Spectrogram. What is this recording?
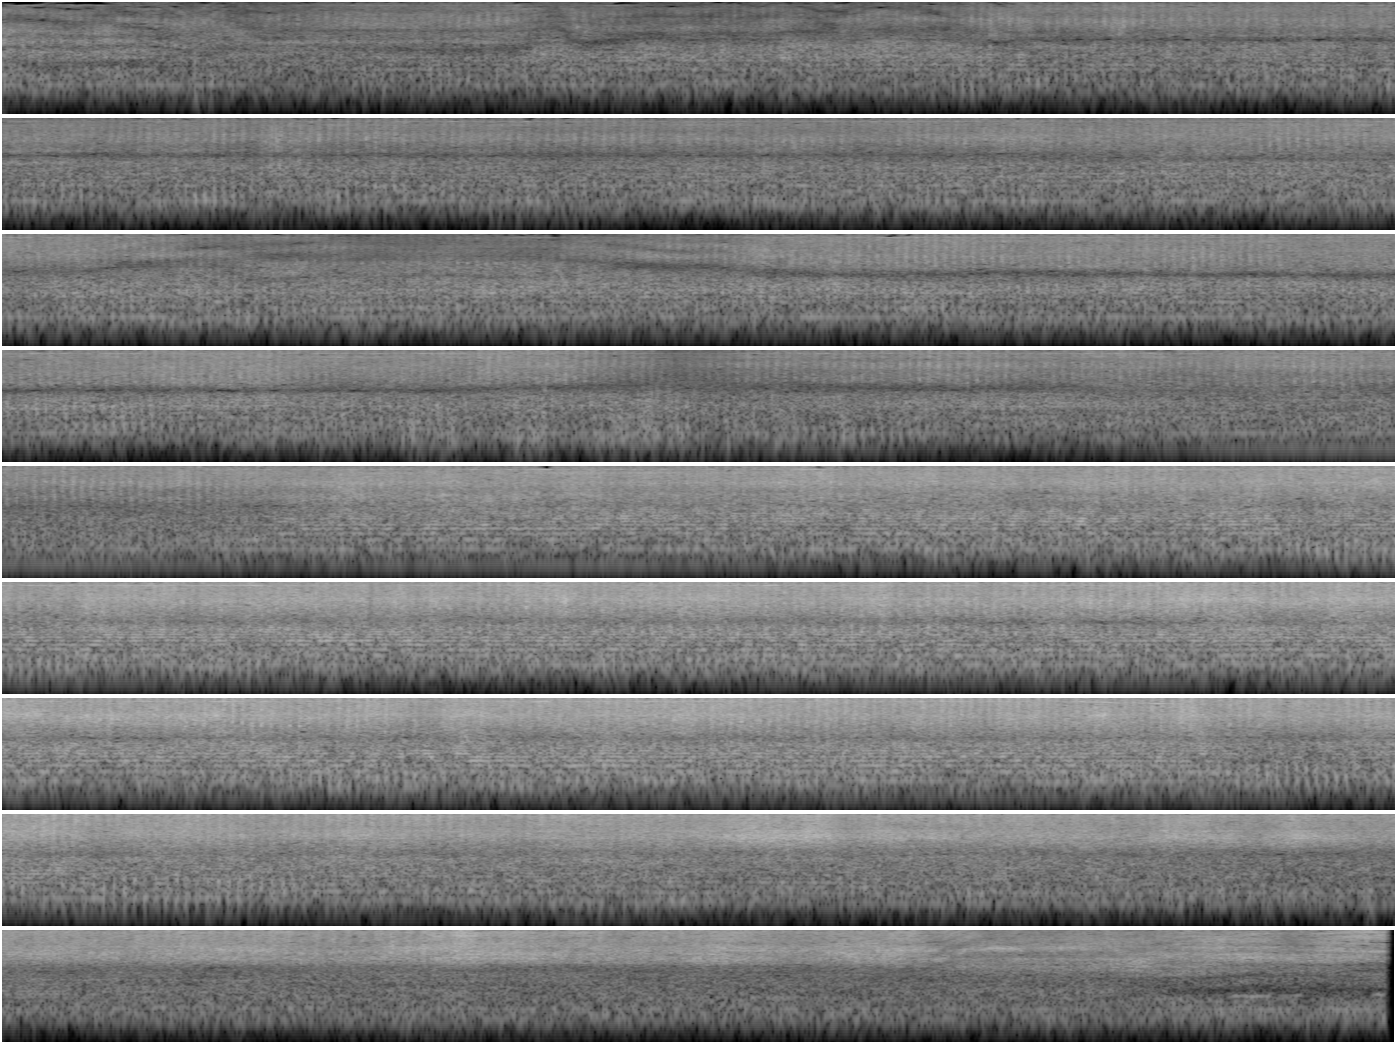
A helicopter gradually coming closer and then cutting the engines.
Helicopter, Flight, Aircraft, Chopper, Plane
